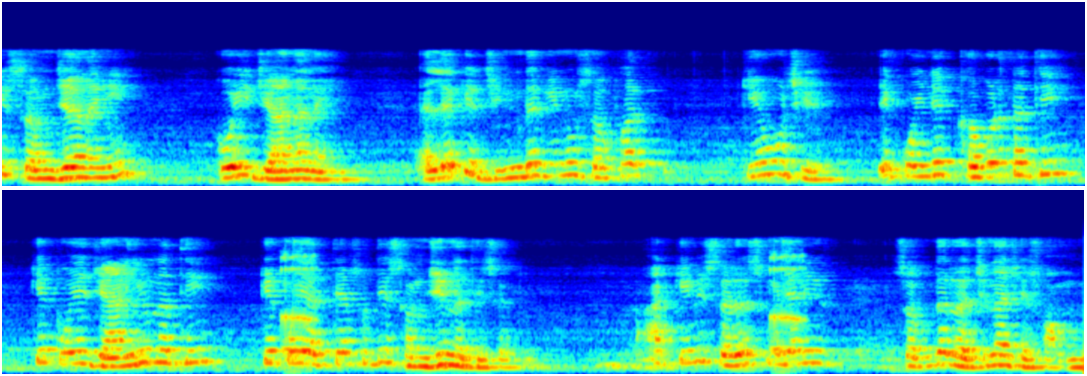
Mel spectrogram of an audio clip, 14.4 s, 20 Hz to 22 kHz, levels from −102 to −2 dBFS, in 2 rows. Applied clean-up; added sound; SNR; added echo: none; Burping, eructation; 8 dB; reverberation time 0.7 s.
